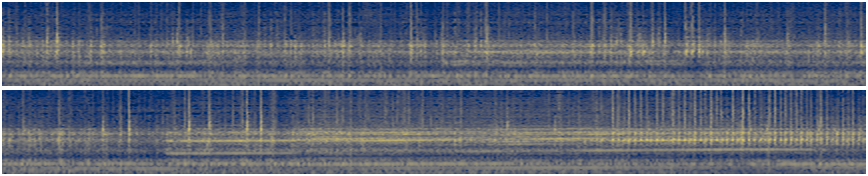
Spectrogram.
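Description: Ford Fiesta ST's engine pulling hard, heard from inside the cabin: a loud, steady engine note that dips slightly about ten seconds in and then climbs again, with frequent short sharp clicks over it.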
